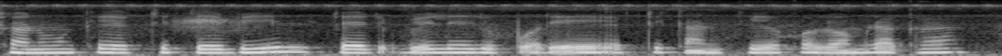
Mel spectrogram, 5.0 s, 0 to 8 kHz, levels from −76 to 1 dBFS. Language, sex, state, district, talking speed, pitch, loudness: Bengali, female, Assam, Hailakandi, 110 wpm, 195 Hz, -14 LUFS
